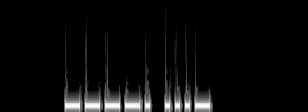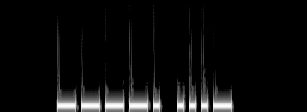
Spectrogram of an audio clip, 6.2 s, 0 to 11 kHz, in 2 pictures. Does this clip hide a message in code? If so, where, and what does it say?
Yes: Morse code from 0.6 to 5.4 s, heard as a keyed tone, about 27 wpm, 700 Hz. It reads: 9V 9V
